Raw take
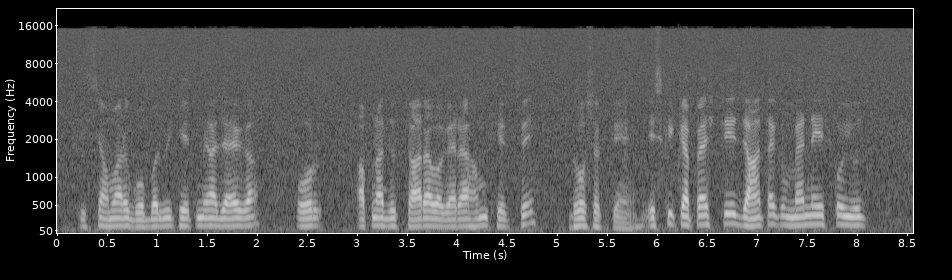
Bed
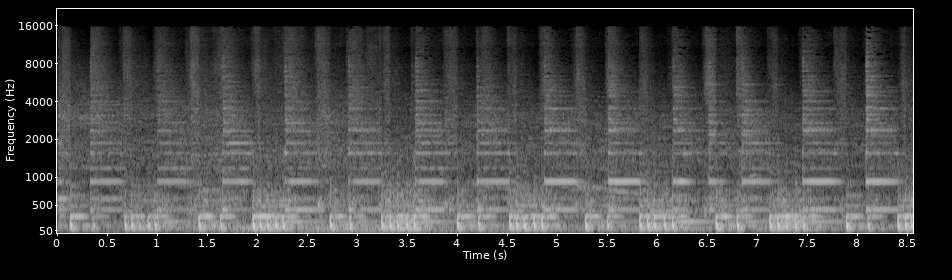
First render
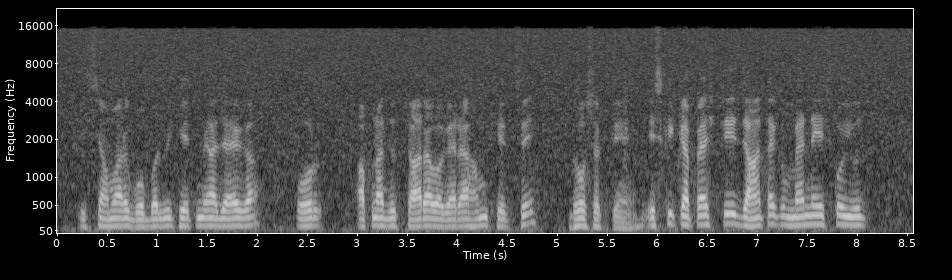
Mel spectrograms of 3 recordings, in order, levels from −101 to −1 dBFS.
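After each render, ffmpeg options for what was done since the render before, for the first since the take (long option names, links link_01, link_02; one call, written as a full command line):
ffmpeg -i in.wav -af "afftdn=noise_reduction=10:noise_floor=-44" out.wav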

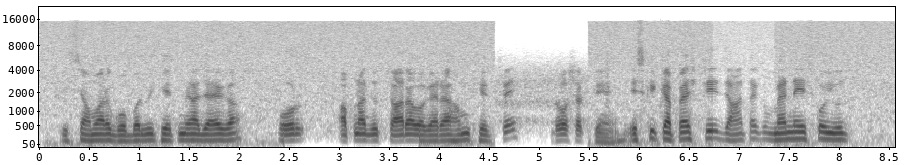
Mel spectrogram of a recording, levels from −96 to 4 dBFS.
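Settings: ffmpeg -i in.wav -filter_complex "[0:a]asettb=1/sr,asplit=3[link_01][link_02][link_03];[link_01]atrim=end=2.444[link_04];[link_02]atrim=start=2.44:end=3.8,asetpts=PTS-STARTPTS,afade=type=in:duration=0.004:curve=qsin,afade=type=out:start_time=1.356:duration=0.004:curve=qsin,highpass=frequency=190:width=0.5412,highpass=frequency=190:width=1.3066[link_05];[link_03]atrim=start=3.796[link_06];[link_04][link_05]acrossfade=duration=0.004:curve1=hsin:curve2=qsin[link_07];[link_07][link_06]acrossfade=duration=0.004:curve1=qsin:curve2=hsin,asettb=1/sr,asplit=3[link_08][link_09][link_10];[link_08]atrim=end=4.554[link_11];[link_09]atrim=start=4.55:end=5.49,asetpts=PTS-STARTPTS,afade=type=in:duration=0.004:curve=qsin,afade=type=out:start_time=0.936:duration=0.004:curve=qsin,highpass=430,equalizer=frequency=650:width_type=q:width=4:gain=9,equalizer=frequency=950:width_type=q:width=4:gain=-7,equalizer=frequency=1400:width_type=q:width=4:gain=10,equalizer=frequency=2900:width_type=q:width=4:gain=5,lowpass=frequency=3700:width=0.5412,lowpass=frequency=3700:width=1.3066[link_12];[link_10]atrim=start=5.486[link_13];[link_11][link_12]acrossfade=duration=0.004:curve1=hsin:curve2=qsin[link_14];[link_14][link_13]acrossfade=duration=0.004:curve1=qsin:curve2=hsin,asplit=3[link_15][link_16][link_17];[link_15]atrim=end=6.732[link_18];[link_16]atrim=start=6.728:end=7.352,asetpts=PTS-STARTPTS,volume=-8dB[link_19];[link_17]atrim=start=7.348[link_20];[link_18][link_19]acrossfade=duration=0.004:curve1=hsin:curve2=hsin[link_21];[link_21][link_20]acrossfade=duration=0.004:curve1=hsin:curve2=hsin" out.wav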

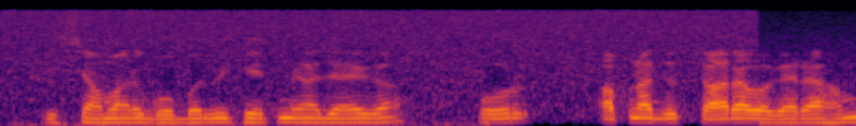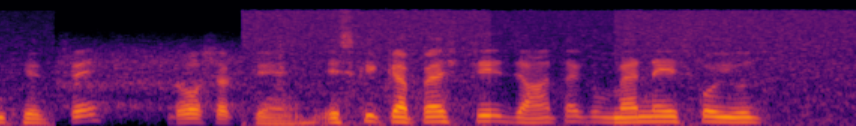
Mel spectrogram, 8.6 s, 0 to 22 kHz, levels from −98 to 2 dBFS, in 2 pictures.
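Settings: ffmpeg -i in.wav -filter_complex "[0:a]asettb=1/sr,asplit=3[link_01][link_02][link_03];[link_01]atrim=end=0.594[link_04];[link_02]atrim=start=0.59:end=2.56,asetpts=PTS-STARTPTS,afade=type=in:duration=0.004:curve=qsin,afade=type=out:start_time=1.966:duration=0.004:curve=qsin,acrossover=split=480|3000[link_05][link_06][link_07];[link_06]acompressor=threshold=-38dB:ratio=6:attack=3.2:release=140:knee=2.83:detection=peak[link_08];[link_05][link_08][link_07]amix=inputs=3:normalize=0[link_09];[link_03]atrim=start=2.556[link_10];[link_04][link_09]acrossfade=duration=0.004:curve1=hsin:curve2=qsin[link_11];[link_11][link_10]acrossfade=duration=0.004:curve1=qsin:curve2=hsin,asplit=3[link_12][link_13][link_14];[link_12]afade=type=out:start_time=3.78:duration=0.02[link_15];[link_13]lowpass=frequency=1400:poles=1,afade=type=in:start_time=3.78:duration=0.02,afade=type=out:start_time=4.55:duration=0.02[link_16];[link_14]afade=type=in:start_time=4.55:duration=0.02[link_17];[link_15][link_16][link_17]amix=inputs=3:normalize=0" out.wav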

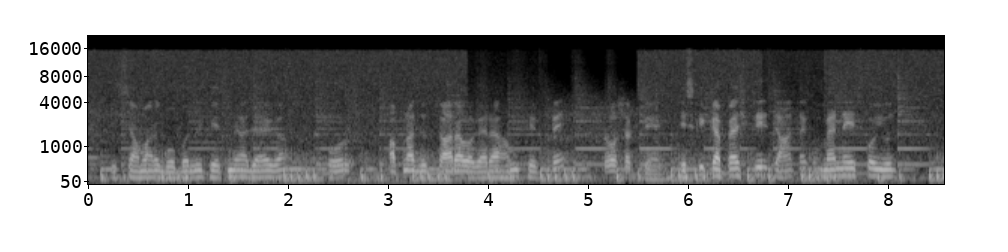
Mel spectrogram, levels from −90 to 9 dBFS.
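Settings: ffmpeg -i in.wav -i bed.wav -filter_complex "[1:a]volume=-6dB[link_01];[0:a][link_01]amix=inputs=2:normalize=0" out.wav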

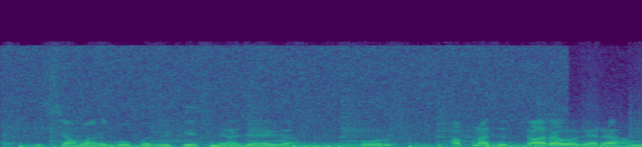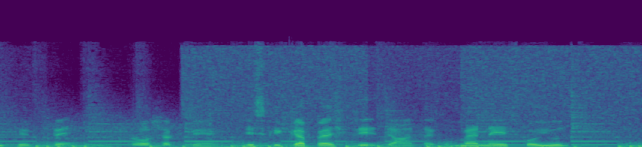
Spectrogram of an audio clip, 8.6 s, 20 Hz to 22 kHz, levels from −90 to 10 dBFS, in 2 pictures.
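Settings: ffmpeg -i in.wav -af "volume=7.5dB" out.wav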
